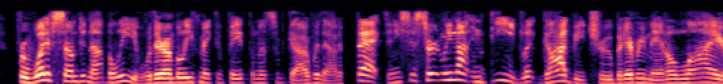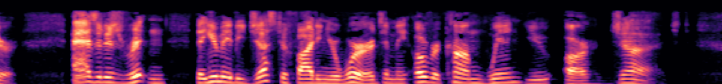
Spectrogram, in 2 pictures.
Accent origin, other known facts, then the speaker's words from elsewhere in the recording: United States; born there; yeah, I was born in America, therefore I'm a Christian, put Christian on my thing, right?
